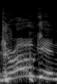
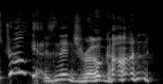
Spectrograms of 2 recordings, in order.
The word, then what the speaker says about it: Drogon: DROGAN IS MY favorite cuz that's the most like Did you mispronounce that word, too? It's Drogon.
